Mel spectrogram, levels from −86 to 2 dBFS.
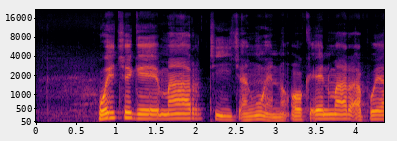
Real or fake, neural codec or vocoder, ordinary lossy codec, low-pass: fake; vocoder, 44.1 kHz, 128 mel bands, Pupu-Vocoder; none; none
